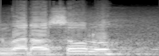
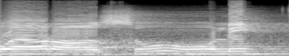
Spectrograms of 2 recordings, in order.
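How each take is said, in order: First: The final syllable has a u vowel. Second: The final syllable has an i vowel. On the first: The messenger also disowns the idolaters. The speaker calls it right. "bukan wa rasuluh" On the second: The messenger is among those Allah is free of. The speaker calls it wrong. "bukan wa rasuluh"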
